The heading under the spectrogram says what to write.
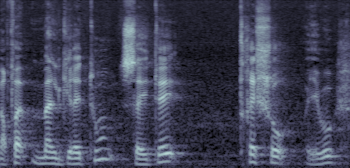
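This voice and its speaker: Vocal fry marks this man's voice as it moves at a moderate pace through very wide pitch swings. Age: 80s+. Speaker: international relations expert. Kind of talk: interview. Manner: halting, frequent hesitations.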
